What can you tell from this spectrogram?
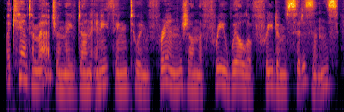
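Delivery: ordinary delivery, nothing marked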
